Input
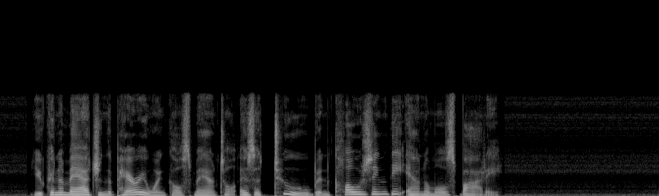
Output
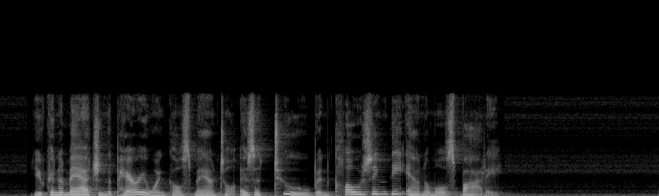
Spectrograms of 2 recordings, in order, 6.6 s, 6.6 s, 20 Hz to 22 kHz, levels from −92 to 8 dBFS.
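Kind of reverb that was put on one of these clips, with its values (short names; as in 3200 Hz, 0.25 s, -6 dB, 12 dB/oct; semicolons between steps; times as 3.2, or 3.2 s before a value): FDN reverb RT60 0.59 s, low-frequency decay 1.45×, high-frequency decay 0.85×, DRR 17 dB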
